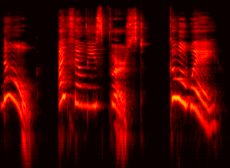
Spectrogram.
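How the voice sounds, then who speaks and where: A woman's voice: very high-pitched, wildly swooping pitch, takes it slowly, creaky, pitched above the performer's own voice, heavily acted. A woman voicing a small, rude, grumpy male field mouse in a children's story, snappy and petulant.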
